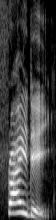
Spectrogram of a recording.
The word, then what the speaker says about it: Friday: আমরা যখন ফ্রাইডে বলবো তখন আমাদের ইনশিওর করতে হবে আমাদের উপরের দাঁত নিচের ঠোঁটকে স্পর্শ করছে কিনা।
